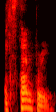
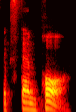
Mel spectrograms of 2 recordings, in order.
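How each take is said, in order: First: The ending sounds like 'peri', as in temporary. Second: The ending sounds like 'pore', not 'peri'. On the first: The speaker calls it right. "it should be pronounced as like temporary ... So peri" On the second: The speaker calls it wrong. "Although you pronounce it as extempore"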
